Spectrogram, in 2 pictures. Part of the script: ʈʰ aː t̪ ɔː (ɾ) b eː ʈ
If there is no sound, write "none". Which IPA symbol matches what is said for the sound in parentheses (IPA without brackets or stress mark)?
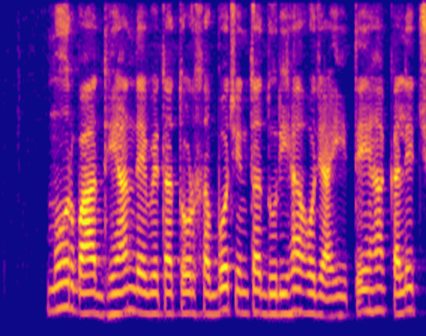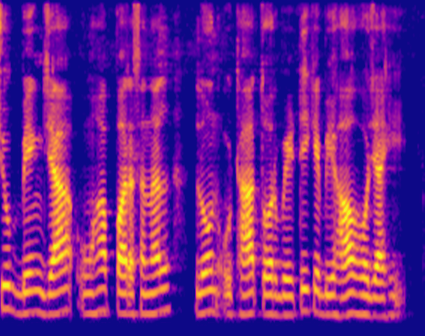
ɾ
